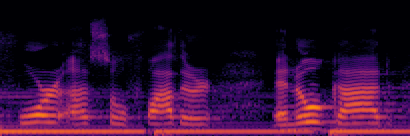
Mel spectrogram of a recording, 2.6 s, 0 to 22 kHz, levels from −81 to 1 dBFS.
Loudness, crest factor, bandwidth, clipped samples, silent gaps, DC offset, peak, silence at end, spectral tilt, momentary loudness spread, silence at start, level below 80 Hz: -29 LUFS; 14 dB; 11.5 kHz; under 0.1%; none; under 0.1%; -14 dBFS; 0 s; -7.5 dB/octave; 8 LU; 0 s; -60 dBFS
